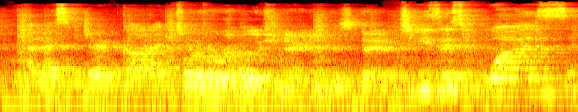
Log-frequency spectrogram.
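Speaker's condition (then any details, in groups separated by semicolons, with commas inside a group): No condition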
